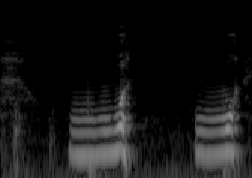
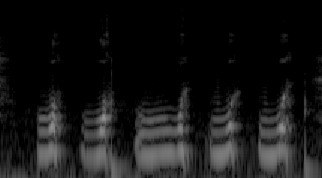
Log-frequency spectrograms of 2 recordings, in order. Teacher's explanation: I'm circling my lips. Ooh, they're rounded, but my tongue is way in the back, right? So w. You can feel the back of your tongue touching that soft palate in the back there, right? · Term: co-articulated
